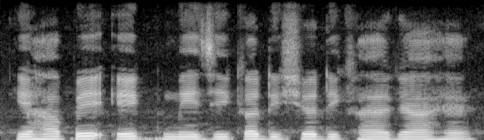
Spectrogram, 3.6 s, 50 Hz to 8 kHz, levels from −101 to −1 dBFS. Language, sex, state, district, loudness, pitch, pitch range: Hindi, male, Assam, Kamrup Metropolitan, -15 LUFS, 130 Hz, 125-135 Hz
